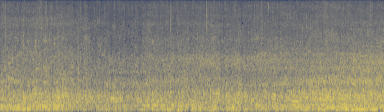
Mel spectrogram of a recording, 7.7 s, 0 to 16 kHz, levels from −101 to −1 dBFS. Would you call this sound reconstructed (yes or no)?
no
